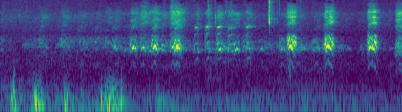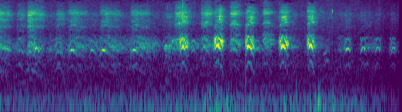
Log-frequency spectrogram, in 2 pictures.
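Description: Birds calling over and over, several short calls a second, louder in spells around six seconds in and again near the end. A low rumble in the first couple of seconds.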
